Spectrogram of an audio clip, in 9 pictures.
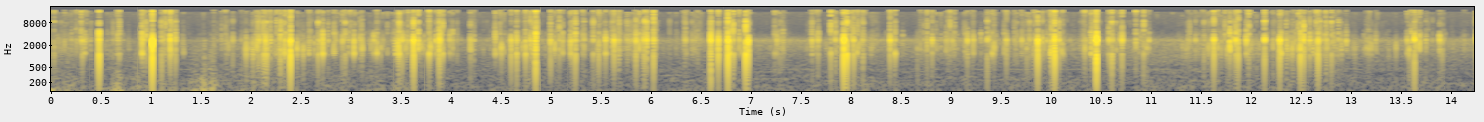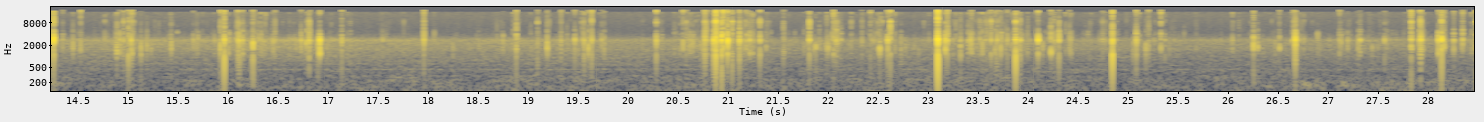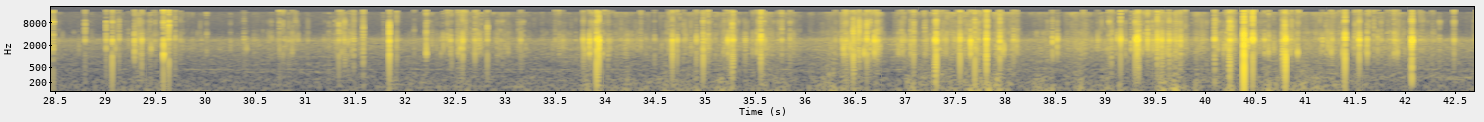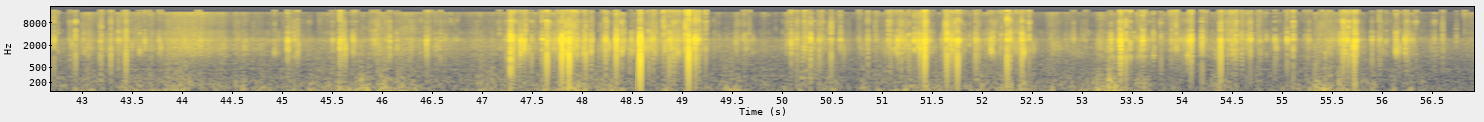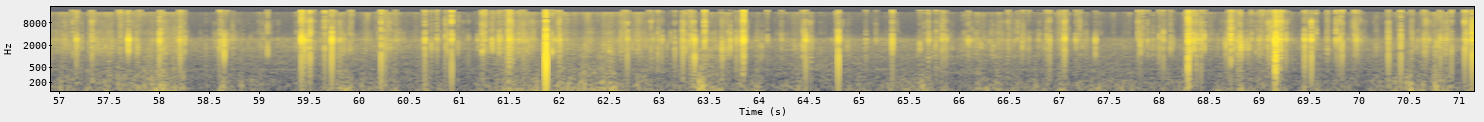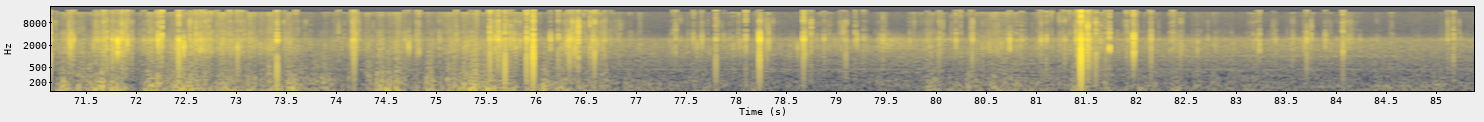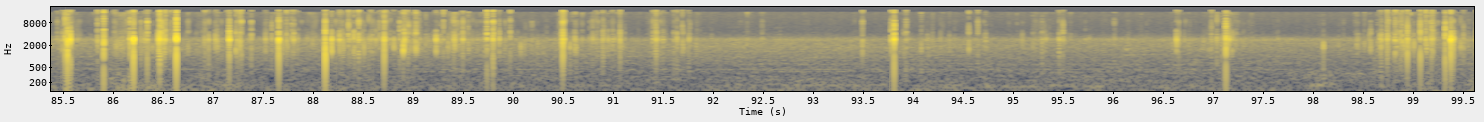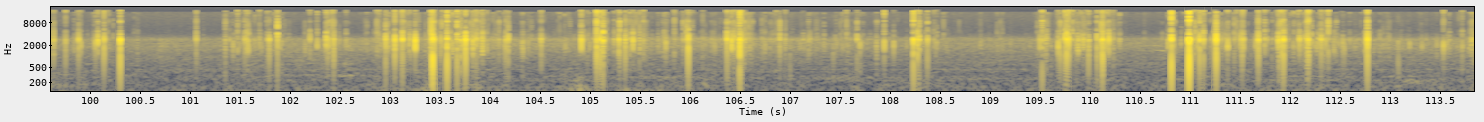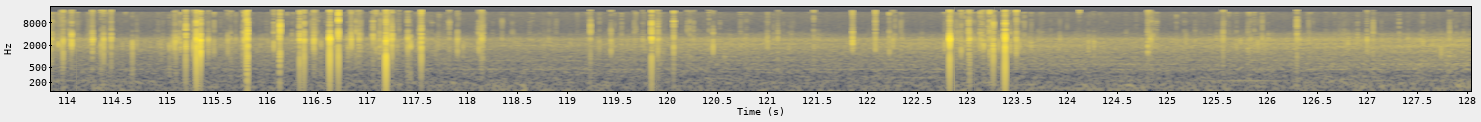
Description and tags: December snow fall. Obviously a very quiet recording. -51dB RMS but with peaks up to -6 dBFS. Playback levels probably best below 50dB SPL. Dolphin Ear Pro hydrophone to Nagra Ares PII+ recorder.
